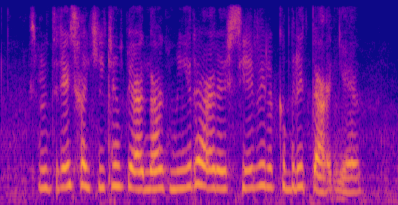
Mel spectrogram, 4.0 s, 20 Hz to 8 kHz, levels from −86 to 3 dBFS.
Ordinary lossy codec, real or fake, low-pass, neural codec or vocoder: none; fake; 7.2 kHz; codec, 24 kHz, 3 kbps, HILCodec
